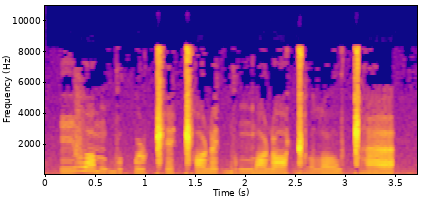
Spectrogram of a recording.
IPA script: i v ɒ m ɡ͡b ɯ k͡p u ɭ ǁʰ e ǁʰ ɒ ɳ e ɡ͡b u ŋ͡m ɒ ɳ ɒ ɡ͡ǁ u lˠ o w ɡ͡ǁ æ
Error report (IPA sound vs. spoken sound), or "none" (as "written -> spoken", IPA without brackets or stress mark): ɯ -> u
